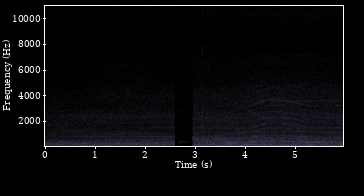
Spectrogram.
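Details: Glowforge Pro laser cutter running a cutting job: steady fan rush and low hum with a faint gliding whine as the head travels; even and untroubled, a normal cutting run.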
